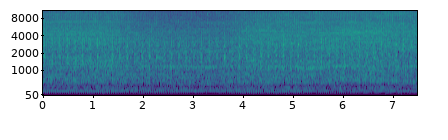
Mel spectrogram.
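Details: 2009 Lada Priora, 37,000 km, engine began knocking 500 km after adding Suprotec additive: steady idle with fast, fairly even tapping about three a second over the engine hum; knock of uncertain origin.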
